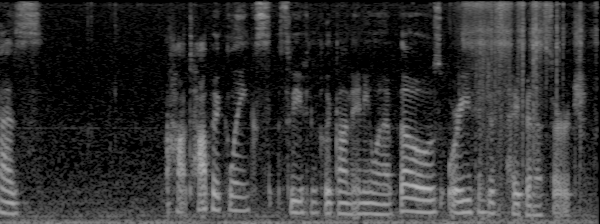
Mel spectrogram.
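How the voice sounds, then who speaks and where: This woman has an ordinary speaking voice with an American accent and a fairly low pitch. She talks at a moderate pace with fairly even intonation. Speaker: library technician. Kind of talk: tutorial.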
